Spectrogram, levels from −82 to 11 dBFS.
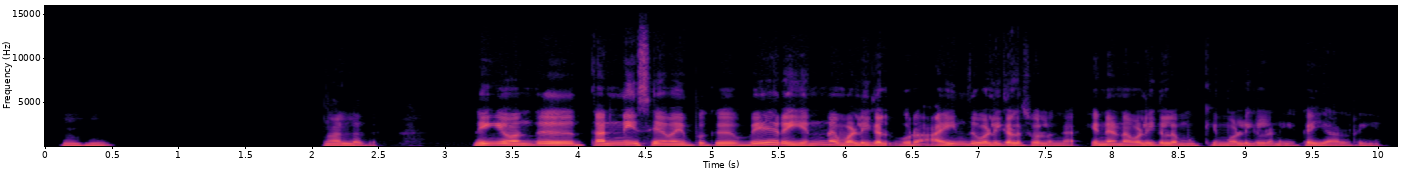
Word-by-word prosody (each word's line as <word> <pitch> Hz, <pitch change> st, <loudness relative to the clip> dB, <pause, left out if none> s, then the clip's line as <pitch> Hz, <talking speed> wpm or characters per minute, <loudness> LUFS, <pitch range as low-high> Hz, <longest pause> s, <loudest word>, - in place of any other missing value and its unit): ம்ஹ்ம். 115 Hz, +3 st, -4 dB, 1.7 s
நல்லது. 105 Hz, -1 st, -2 dB, 0.8 s
நீங்க 175 Hz, +4 st, +4 dB
வந்து 170 Hz, +4 st, 0 dB, 0.4 s
தண்ணீ 185 Hz, +6 st, +3 dB
சேமைப்புக்கு 135 Hz, -5 st, +1 dB, 0.2 s
வேற 210 Hz, +4 st, +2 dB, 0.2 s
என்ன 195 Hz, +5 st, -1 dB
வழிகள்? 130 Hz, +2 st, +2 dB
ஒரு 125 Hz, +2 st, 0 dB, 0.2 s
5 170 Hz, +1 st, -1 dB
வழிகளச் 135 Hz, -5 st, +1 dB
சொல்லுங்க. 100 Hz, -2 st, -3 dB, 0.2 s
என்னென்ன 140 Hz, +1 st, 0 dB
வழிகள, 130 Hz, -1 st, +1 dB
முக்கிய 125 Hz, +6 st, -7 dB
வழிகள 105 Hz, 0 st, -2 dB
நீங்கக் 95 Hz, +1 st, -9 dB
கையாள்றீங்க? 95 Hz, 0 st, -3 dB
130 Hz, 110 wpm, -24 LUFS, 105-155 Hz, 1.7 s, நீங்க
